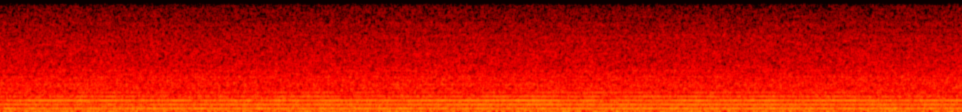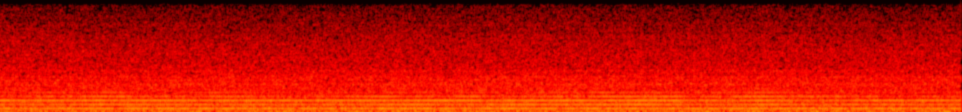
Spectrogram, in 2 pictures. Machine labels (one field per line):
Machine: fan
